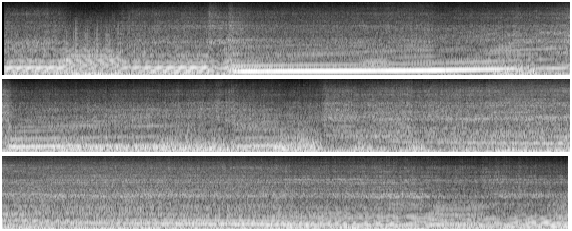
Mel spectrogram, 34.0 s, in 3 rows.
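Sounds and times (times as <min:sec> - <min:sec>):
motorcycle engine accelerating: 0:00.0 - 0:34.0
wind rush on microphone: 0:00.0 - 0:34.0.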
